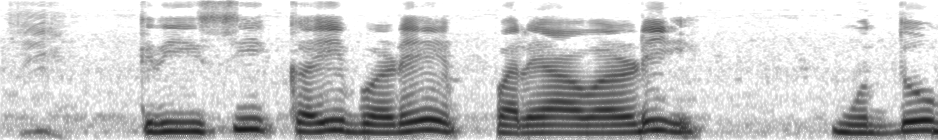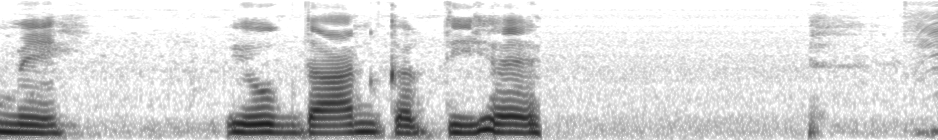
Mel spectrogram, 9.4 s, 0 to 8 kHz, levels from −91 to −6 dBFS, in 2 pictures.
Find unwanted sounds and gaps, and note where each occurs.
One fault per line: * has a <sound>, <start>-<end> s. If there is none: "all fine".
all fine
